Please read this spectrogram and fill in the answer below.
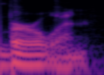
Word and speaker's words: Berwyn: How were you pronouncing Berwyn? It wasn't Berwyn. Oh, that's all I can say. It wasn't close to Berwyn. Well, he got the burr right.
